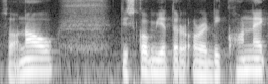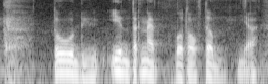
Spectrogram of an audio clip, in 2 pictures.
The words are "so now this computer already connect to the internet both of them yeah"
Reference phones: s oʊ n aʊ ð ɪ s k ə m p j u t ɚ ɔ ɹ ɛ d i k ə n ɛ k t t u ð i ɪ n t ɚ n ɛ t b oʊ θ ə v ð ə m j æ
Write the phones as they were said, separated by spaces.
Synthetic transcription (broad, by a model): s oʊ n aʊ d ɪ s k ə m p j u t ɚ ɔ l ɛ d i k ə n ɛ k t t u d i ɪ n t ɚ n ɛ t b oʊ t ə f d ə m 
